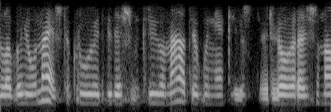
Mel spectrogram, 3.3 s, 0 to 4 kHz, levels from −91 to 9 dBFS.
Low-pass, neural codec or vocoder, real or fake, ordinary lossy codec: 3.6 kHz; none; real; Opus, 32 kbps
